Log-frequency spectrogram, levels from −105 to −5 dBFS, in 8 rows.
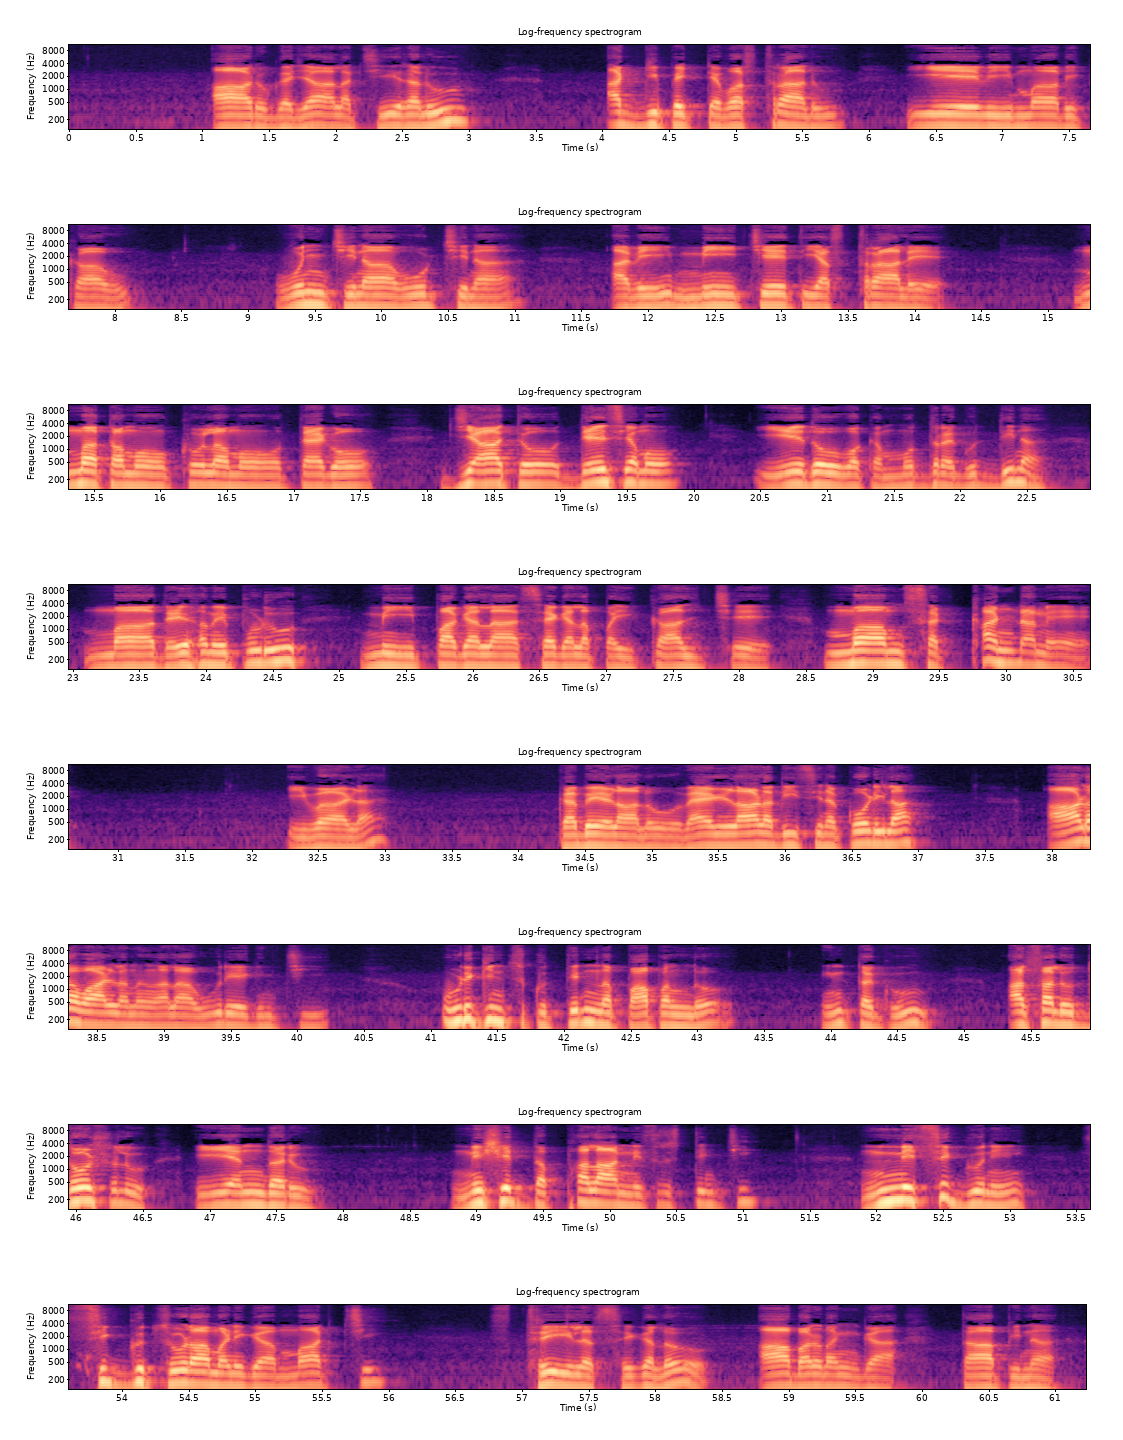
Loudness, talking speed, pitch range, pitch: -18 LUFS, 55 wpm, 125-150 Hz, 135 Hz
